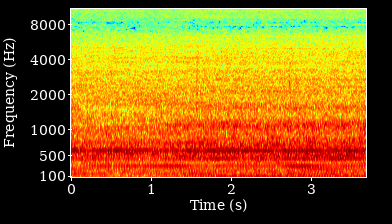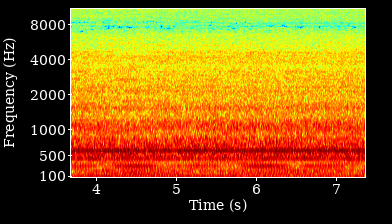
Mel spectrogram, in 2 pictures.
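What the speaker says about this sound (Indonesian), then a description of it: "lihat air akan masuk ke dalam mesin jet cleanernya" An Orion 100SX jet cleaner pressure washer runs steadily, its motor giving a loud, constant hum with a whining tone and no pauses.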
